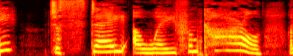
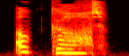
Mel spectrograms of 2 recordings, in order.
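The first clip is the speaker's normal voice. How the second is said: breathless, out of breath, lower pitch; 4 semitones lower than usual. A narrator reads a freaked-out woman crying out to Daniel, breathless.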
